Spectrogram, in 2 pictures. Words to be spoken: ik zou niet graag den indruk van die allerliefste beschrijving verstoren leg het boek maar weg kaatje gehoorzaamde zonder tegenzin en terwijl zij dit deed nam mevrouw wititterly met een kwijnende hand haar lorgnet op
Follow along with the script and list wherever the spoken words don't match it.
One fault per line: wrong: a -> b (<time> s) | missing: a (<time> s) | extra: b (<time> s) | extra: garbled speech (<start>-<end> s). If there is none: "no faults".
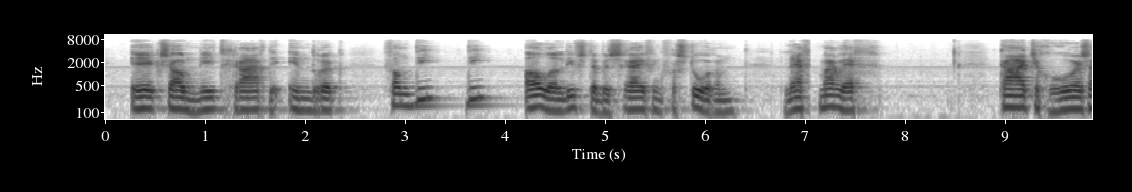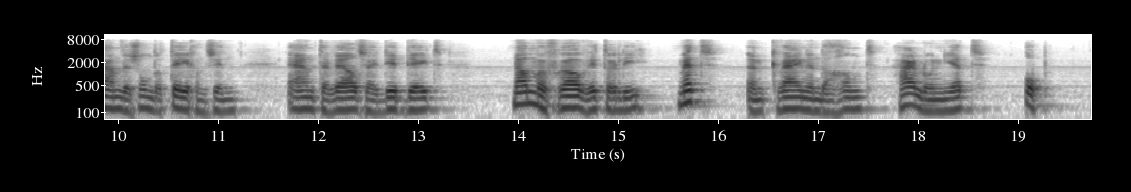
extra: die (3.6 s)
missing: het boek (7.0 s)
